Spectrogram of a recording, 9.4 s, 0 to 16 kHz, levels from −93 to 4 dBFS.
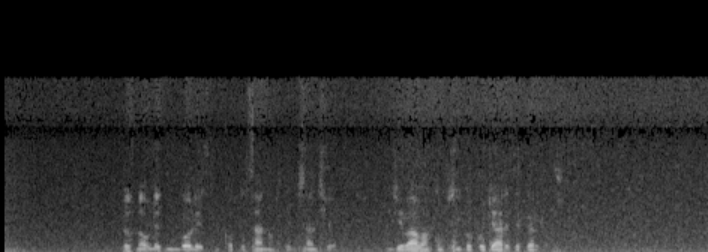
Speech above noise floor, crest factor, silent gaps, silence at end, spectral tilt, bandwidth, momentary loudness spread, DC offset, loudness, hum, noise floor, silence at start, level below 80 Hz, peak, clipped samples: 25 dB; 24 dB; none; 0 s; -6.5 dB/octave; 11.5 kHz; 22 LU; under 0.1%; -31 LUFS; none; -56 dBFS; 0.05 s; -56 dBFS; -10 dBFS; under 0.1%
